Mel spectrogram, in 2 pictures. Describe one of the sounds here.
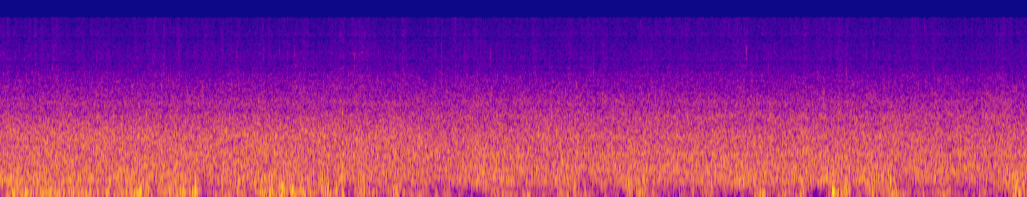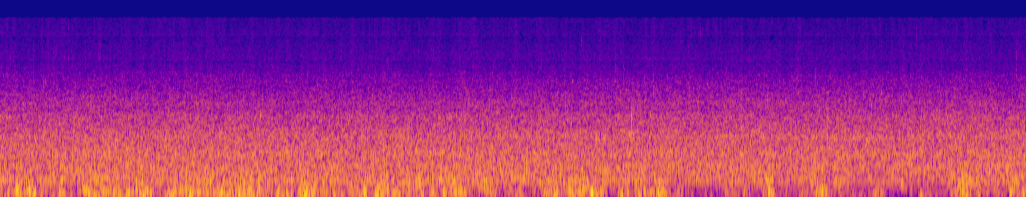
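A shallow river rushes loudly over rocks nearby.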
